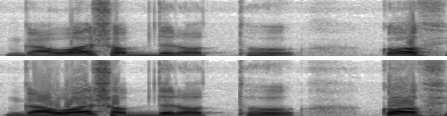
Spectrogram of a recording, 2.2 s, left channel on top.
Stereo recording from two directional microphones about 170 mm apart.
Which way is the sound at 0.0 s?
40° right (ahead or behind).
